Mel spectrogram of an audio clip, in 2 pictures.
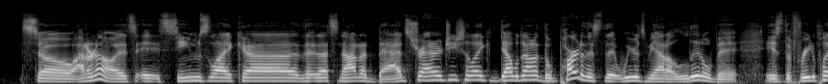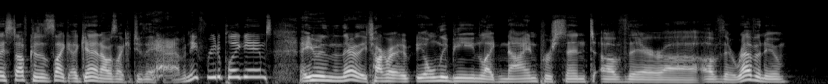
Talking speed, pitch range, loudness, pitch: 250 wpm, 130-175 Hz, -18 LUFS, 150 Hz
